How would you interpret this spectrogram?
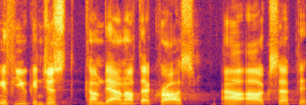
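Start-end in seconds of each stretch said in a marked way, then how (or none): none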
